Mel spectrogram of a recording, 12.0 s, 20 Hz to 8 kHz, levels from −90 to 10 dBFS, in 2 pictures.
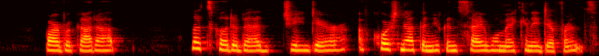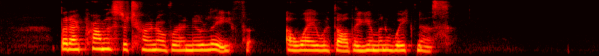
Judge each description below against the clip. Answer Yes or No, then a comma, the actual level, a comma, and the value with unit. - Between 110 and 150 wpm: No, average, 165 wpm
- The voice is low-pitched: No, high, 230 Hz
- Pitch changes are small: Yes, narrow, 2.0 semitones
